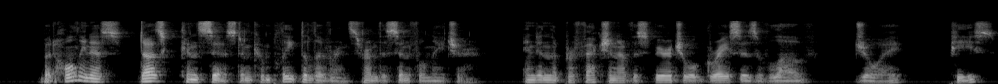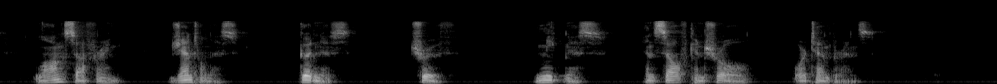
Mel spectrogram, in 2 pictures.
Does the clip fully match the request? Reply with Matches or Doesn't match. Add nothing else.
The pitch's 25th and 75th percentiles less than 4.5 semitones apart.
Doesn't match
